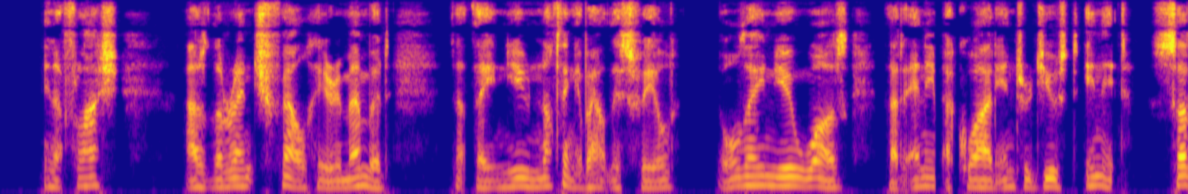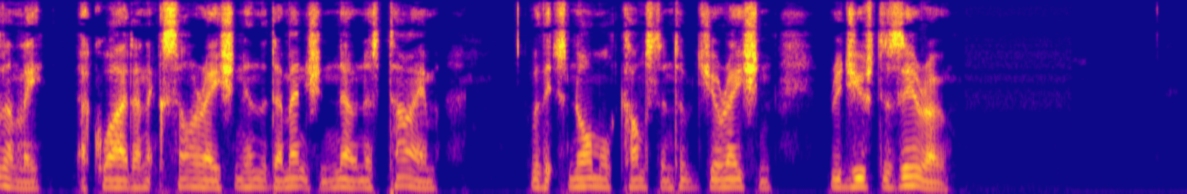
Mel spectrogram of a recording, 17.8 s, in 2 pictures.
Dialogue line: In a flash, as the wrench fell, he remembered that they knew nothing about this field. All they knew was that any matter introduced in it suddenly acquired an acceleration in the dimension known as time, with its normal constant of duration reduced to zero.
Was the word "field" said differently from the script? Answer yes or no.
no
